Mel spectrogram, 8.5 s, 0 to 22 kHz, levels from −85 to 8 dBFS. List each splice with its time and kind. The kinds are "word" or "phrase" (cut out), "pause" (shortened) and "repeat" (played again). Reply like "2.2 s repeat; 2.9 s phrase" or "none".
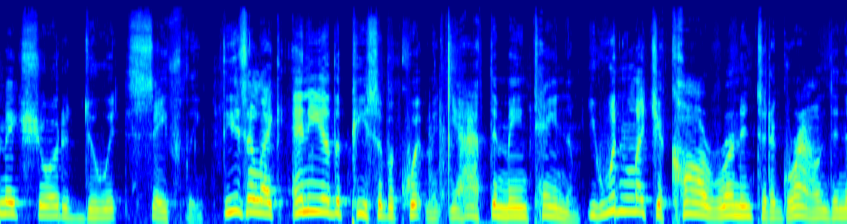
none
